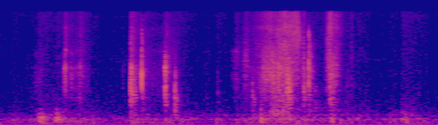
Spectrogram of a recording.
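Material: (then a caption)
Coated paper. Fingertips with painted nails rub and smooth the thick, glossy paper pages of a large open magazine lying on dark fabric, then turn a page. Quiet, soft rubbing is broken by crisp, bright paper ticks and scrapes. A louder papery swish comes as the page turns, followed by a few light settling rustles.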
